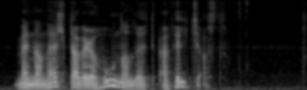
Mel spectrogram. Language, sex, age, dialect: Faroese, male, 15-35, Suðurstreymoy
